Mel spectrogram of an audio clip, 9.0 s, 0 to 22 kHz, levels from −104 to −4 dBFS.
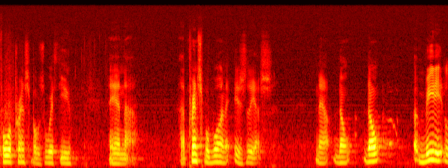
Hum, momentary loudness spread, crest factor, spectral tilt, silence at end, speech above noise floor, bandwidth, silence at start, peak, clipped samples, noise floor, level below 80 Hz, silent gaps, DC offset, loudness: none; 19 LU; 24 dB; -7 dB/octave; 0 s; 33 dB; 19 kHz; 0 s; -8 dBFS; under 0.1%; -61 dBFS; -68 dBFS; none; under 0.1%; -30 LUFS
